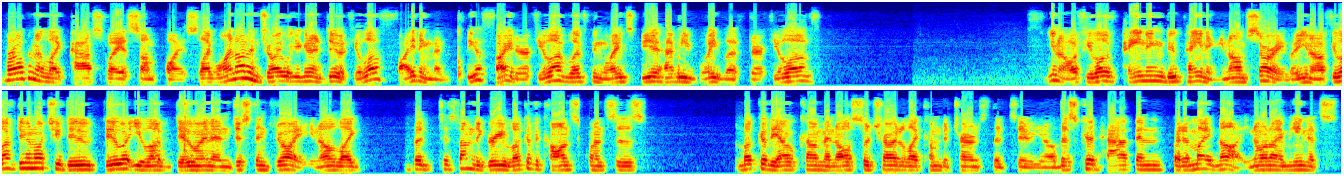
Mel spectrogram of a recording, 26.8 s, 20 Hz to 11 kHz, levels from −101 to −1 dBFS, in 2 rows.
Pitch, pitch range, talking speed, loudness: 130 Hz, 120-145 Hz, 245 wpm, -10 LUFS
